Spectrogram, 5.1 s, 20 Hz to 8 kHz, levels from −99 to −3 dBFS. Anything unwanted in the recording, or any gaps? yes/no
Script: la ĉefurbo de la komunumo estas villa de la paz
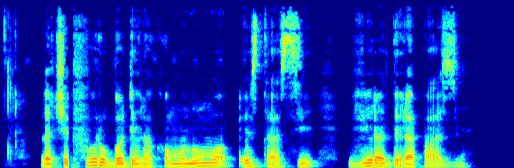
yes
